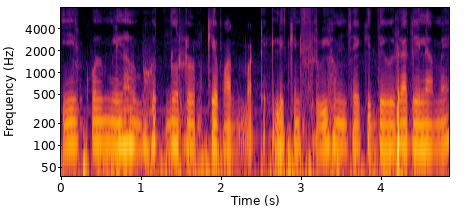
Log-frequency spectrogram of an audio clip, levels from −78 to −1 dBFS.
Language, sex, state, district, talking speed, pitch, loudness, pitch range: Bhojpuri, male, Uttar Pradesh, Deoria, 220 wpm, 100 Hz, -23 LUFS, 95-105 Hz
